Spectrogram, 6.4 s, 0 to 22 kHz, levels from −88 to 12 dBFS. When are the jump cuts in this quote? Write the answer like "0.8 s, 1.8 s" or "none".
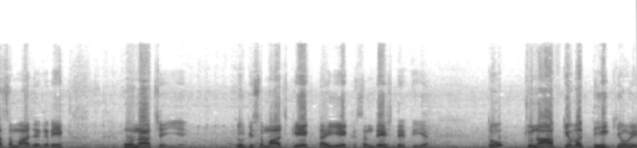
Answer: none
